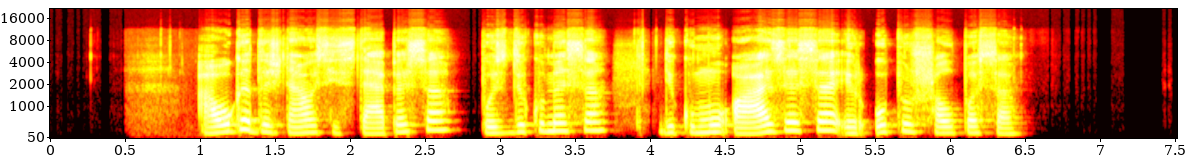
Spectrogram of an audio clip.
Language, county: Lithuanian, Klaipėda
